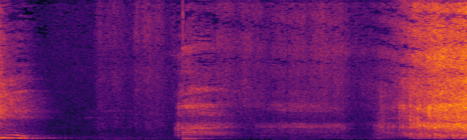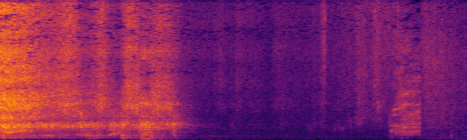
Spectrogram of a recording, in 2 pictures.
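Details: Sneezing bout on the third day of a cold, feeling terrible: indrawn breaths building to a forceful, hissing sneeze burst with a softer follow-up.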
